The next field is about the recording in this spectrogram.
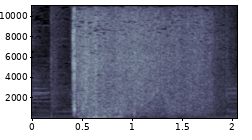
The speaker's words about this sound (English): Jumping into a pool.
